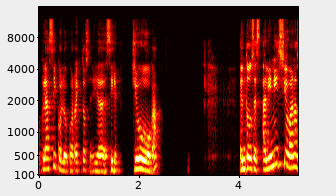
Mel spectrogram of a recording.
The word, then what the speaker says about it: yoga: en sánscrito es ya, si está al inicio de una palabra, se va a pronunciar como una Y, como una Y suave. Por ejemplo, yoga, yoga. No digo yoga como si estuviera diciéndolo con I latina, aunque en algunos casos,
